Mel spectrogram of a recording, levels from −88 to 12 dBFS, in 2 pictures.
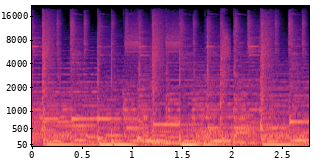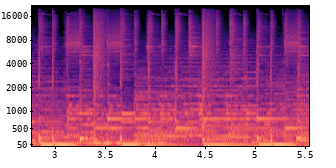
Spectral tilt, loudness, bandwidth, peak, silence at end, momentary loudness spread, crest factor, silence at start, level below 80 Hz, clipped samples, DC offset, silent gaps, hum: -6 dB/octave; -12 LUFS; 18.5 kHz; 0 dBFS; 0 s; 2 LU; 10 dB; 0 s; -12 dBFS; under 0.1%; under 0.1%; none; none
